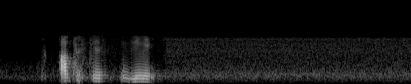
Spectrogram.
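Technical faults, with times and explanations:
Throughout: Speex codec. The speech sounds hoarse, noisy and close to robotic, which fits a very low Speex bitrate of around 2 kbps. There are too few bits to model the excitation. The sound sits in a narrow 200 Hz to 3.6 kHz line band, with nothing above 3.9 kHz.
1.69 s to the end: system hang loop. One 40 ms piece of audio repeats exactly until the clip ends. The system froze while the sound hardware kept replaying the same buffer. At 25 repeats per second, this becomes a rapid, rattling stutter.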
